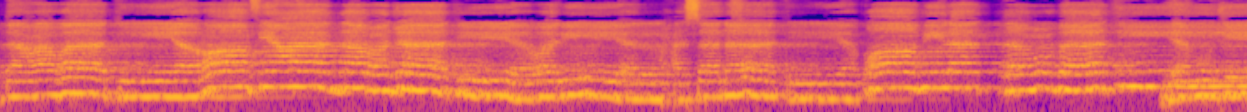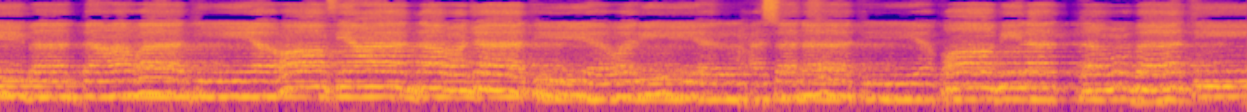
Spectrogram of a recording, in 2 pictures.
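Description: Devotional vocal chant: a voice sings slow, winding melodic lines over a steadily held low drone.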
